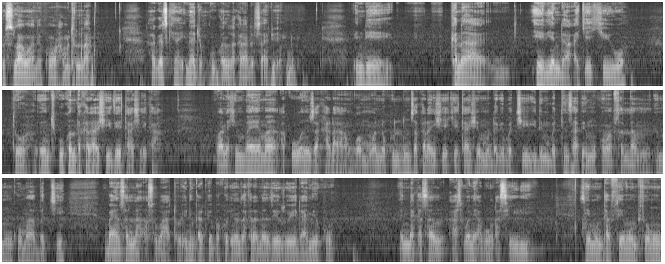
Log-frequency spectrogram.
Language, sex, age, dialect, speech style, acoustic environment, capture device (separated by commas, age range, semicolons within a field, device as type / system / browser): Hausa, male, 35-44, Nigeria - Nigerian Standard, happy, nature, mobile / Linux / Chrome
